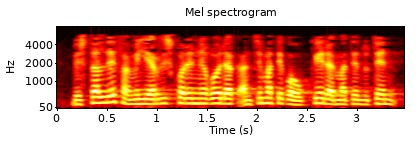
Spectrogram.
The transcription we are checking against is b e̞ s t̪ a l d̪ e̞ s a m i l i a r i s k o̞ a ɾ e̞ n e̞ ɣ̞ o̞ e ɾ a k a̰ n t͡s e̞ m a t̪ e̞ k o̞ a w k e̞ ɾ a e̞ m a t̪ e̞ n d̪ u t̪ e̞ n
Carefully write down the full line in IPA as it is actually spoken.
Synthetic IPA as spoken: b e̞ s t̪ a l d̪ e̞ f a m i l i a r i s k o̞ a ɾ e̞ n e̞ ɣ̞ o̞ e ɾ a k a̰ n t͡s e̞ m a t̪ e̞ k o̞ a w k e̞ ɾ a e̞ m a t̪ e̞ n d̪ u t̪ e̞ n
